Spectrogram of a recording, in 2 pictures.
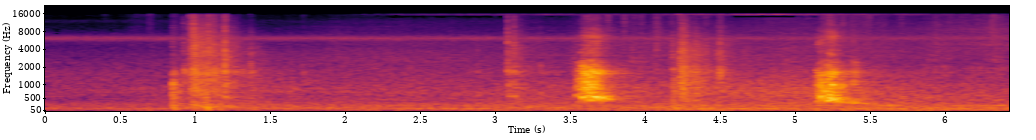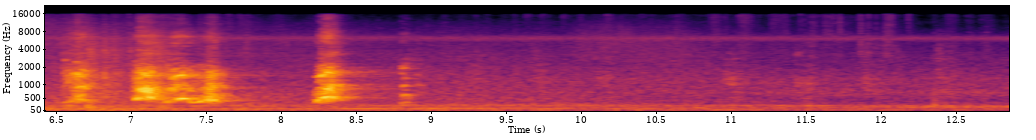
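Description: Dog barking at a delivery truck on the other side of the fence. The barks come singly and irregularly, with a quick run of three in the middle, and stop about nine seconds in. A steady high drone of insects runs underneath.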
